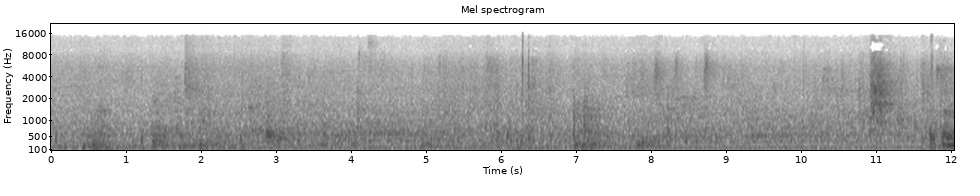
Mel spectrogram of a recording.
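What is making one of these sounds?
A man speaks calmly in a large echoing room.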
